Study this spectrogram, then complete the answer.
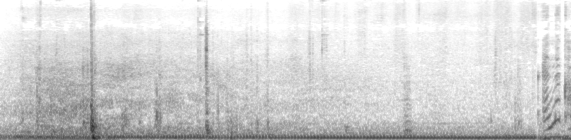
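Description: A car driving on the way to a horse barn, with a low steady engine and road rumble throughout, occasional interior clunks and knocks, and people talking quietly over it.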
